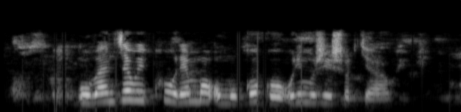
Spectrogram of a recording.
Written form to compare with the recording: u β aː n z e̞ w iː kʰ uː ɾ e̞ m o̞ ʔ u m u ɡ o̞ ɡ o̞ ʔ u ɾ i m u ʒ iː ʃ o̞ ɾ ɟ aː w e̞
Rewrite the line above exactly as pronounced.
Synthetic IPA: u β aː n z e̞ w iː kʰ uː ɾ e̞ m o̞ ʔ u m u ɡ o̞ ɡ o̞ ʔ u ɾ i m u ʒ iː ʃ o̞ ɾ ɟ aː w e̞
